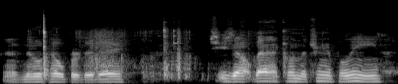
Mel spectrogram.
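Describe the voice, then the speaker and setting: A man's voice: medium pitch, fairly even intonation, normal speed, muffled recording, background noise. A man with a stuffy, sniffly cold talks through a car repair in a chatty, rambling, self-deprecating way, working outside in a yard. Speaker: home mechanic demonstrating a repair. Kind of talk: casual how-to car repair walkthrough. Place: outdoors in a yard on a slope.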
